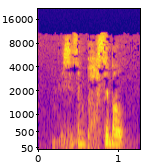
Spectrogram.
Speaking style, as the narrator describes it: Connor murmured to Jerris

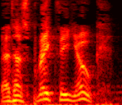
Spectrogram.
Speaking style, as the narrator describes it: they shouted

